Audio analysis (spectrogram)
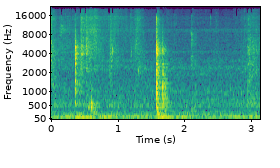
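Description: Fish stir-fried in a frying pan for a Thai fish dish, a utensil scraping and clinking against the pan in a few separate strokes over a faint, steady sizzle.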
